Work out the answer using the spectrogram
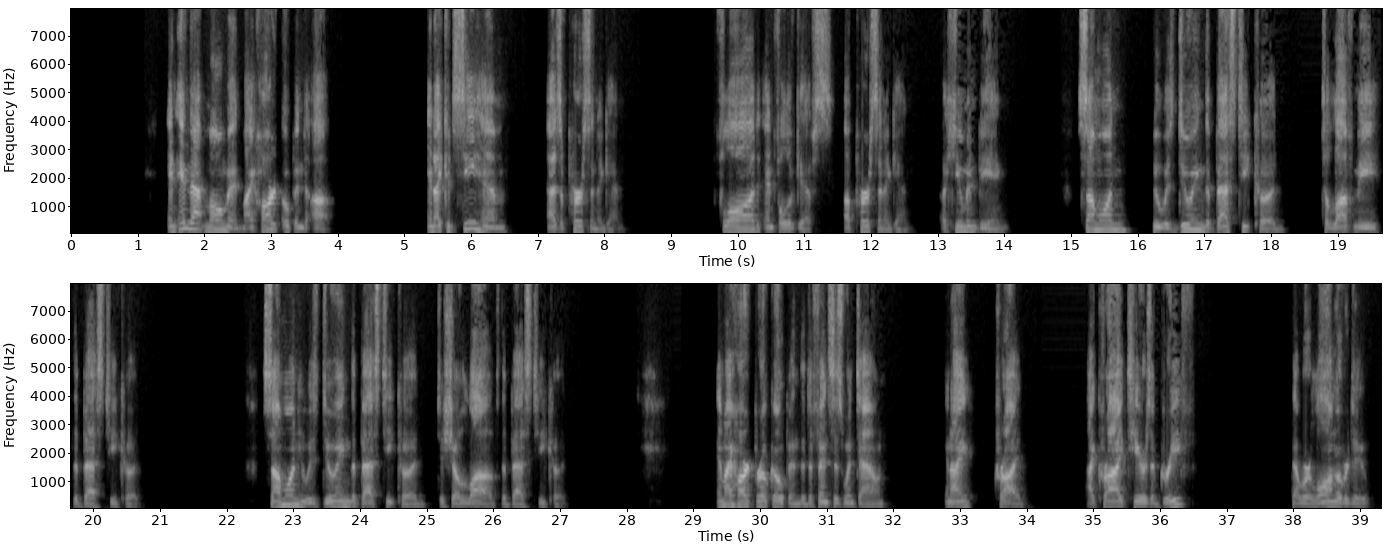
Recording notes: Recorded live in Zoom.us.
